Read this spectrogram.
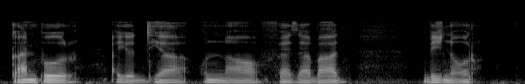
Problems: none marked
